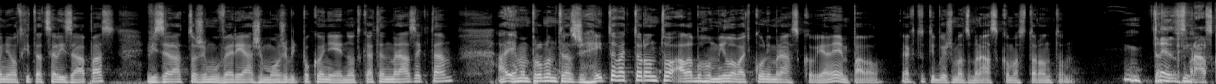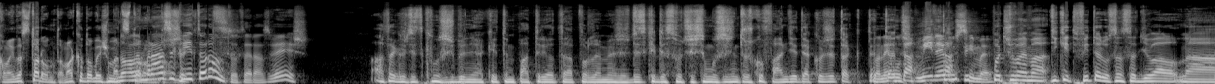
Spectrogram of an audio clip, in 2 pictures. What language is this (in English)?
Slovak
